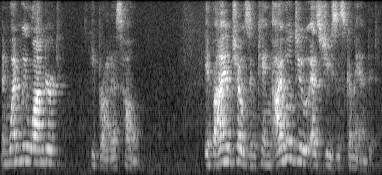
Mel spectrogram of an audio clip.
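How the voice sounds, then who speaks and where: An older woman reading the part of a gentle, devout prince with a reverent, measured delivery. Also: medium pitch, lively intonation. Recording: roomy, distant microphone.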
